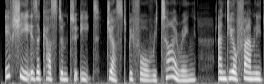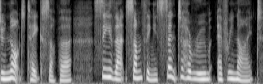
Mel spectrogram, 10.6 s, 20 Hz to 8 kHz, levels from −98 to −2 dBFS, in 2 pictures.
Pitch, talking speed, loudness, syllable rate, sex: 215 Hz, 150 wpm, -18 LUFS, 4.3 syllables/s, female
